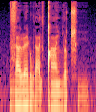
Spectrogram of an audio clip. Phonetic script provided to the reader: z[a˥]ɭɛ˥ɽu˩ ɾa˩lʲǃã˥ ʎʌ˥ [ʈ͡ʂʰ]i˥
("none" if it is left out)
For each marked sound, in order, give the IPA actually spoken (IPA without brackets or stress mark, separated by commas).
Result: a˥, ʈ͡ʂʰ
